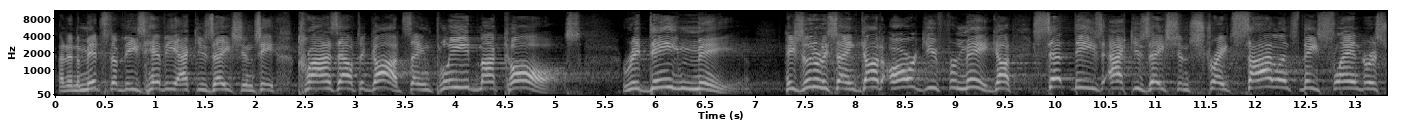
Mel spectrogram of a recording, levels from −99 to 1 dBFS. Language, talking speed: English, 155 wpm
